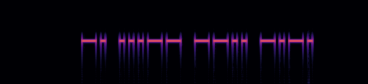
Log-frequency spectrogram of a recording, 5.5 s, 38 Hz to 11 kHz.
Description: Morse code, heard as a keyed tone, about 17 wpm, 700 Hz. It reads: N3ZC
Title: USA Call Signs - 4 Characters - 2x Character Spacing - 17wpm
